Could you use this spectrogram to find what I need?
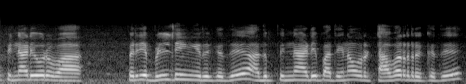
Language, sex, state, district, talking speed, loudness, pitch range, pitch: Tamil, male, Tamil Nadu, Kanyakumari, 140 wpm, -15 LUFS, 190-215 Hz, 200 Hz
